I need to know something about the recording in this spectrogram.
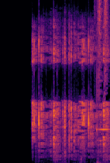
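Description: A coin dropped into a coin slot, rattling and clinking through the coin mechanism for about a second and a half and ending in a low thud. It starts about half a second in and registers as one credit.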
